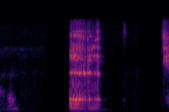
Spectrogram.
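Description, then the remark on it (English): A loud, drawn-out belch lasting about half a second, followed by a short gap and the start of another burp, with a faint murmur just before. “One beer. It's four burps.”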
